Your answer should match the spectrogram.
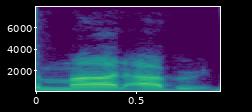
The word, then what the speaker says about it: Ahmaud Arbery: Like, that's what's fucking I'm afraid I may pronounce it wrong, but it's Ahmaud Arbery. Is that me cutting out or you? – Oh, that was you sounding like. But yeah, it's Ahmaud Arbery.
